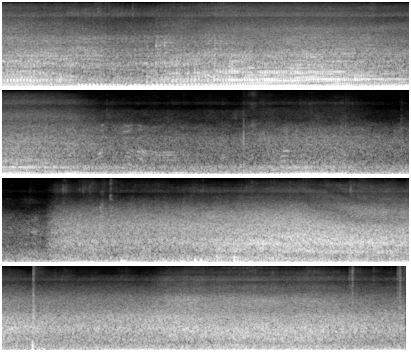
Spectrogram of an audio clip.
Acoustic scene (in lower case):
street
